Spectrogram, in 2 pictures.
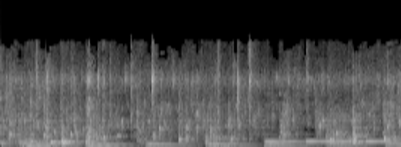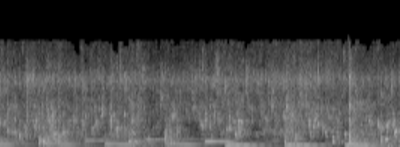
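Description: Egg-battered fish fillets sizzling in hot oil, a steady crackling hiss. A tune of short, clear notes plays over it throughout.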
